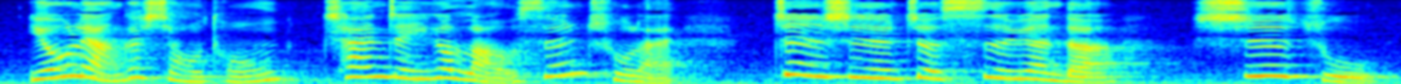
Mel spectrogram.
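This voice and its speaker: Slow, lively high-pitched woman storyteller. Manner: expressive, unhurried storytelling. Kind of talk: scripted storybook narration.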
